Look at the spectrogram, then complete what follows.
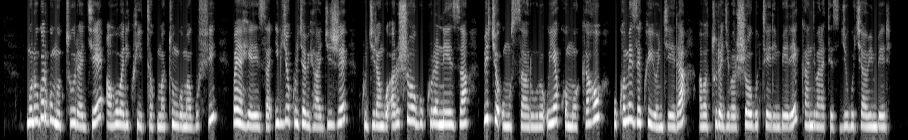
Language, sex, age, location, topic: Kinyarwanda, male, 18-24, Huye, agriculture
